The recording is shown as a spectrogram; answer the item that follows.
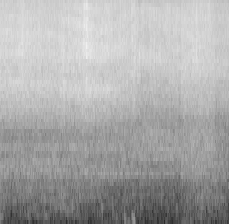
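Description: Mushrooms hit a hot Ninja frying pan alongside bacon cooking for a full English breakfast, giving a steady, loud, bright sizzle that hisses evenly throughout with no talk.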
